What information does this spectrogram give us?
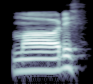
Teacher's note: Onun tələffüzü olacaq maarif formasında yenə A-nın biri düşüb, digəri uzanacaq. E səsi artırılmır.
